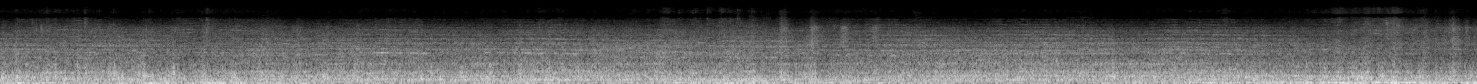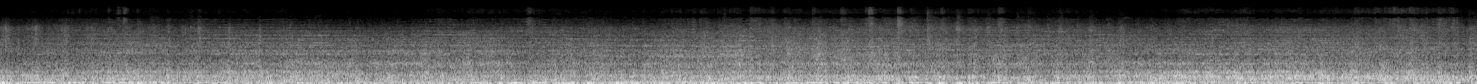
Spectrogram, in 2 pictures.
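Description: Freight cars of a manifest train, covered hoppers and tank cars, rolling past close by: a steady rumble of steel wheels on rail with the clickety-clack of the trucks crossing rail joints.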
